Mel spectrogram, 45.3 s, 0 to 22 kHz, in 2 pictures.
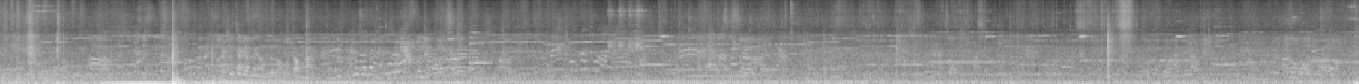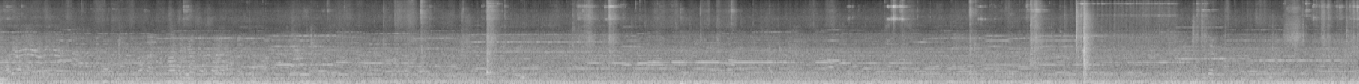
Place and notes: walking on the Road, Traffic Sound, Various shops sound, Into convenience store
Sony PCM D50+ Soundman OKM II
21 July 2014, ~20:00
